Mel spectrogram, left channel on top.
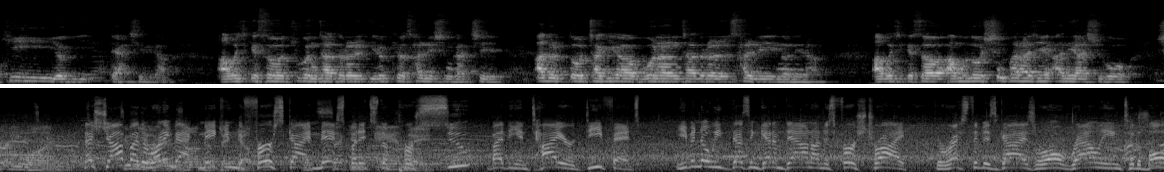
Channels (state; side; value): different; both; correlation 0.00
